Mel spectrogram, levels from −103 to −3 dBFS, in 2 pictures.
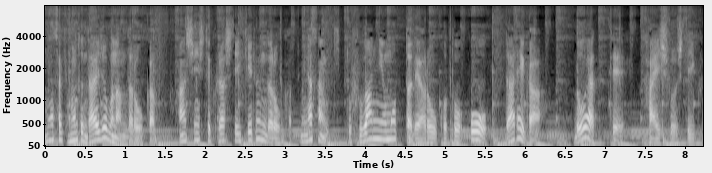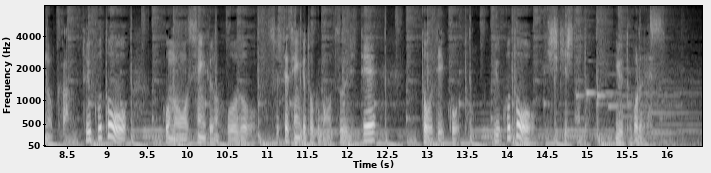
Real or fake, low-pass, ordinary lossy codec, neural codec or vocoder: real; none; none; none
